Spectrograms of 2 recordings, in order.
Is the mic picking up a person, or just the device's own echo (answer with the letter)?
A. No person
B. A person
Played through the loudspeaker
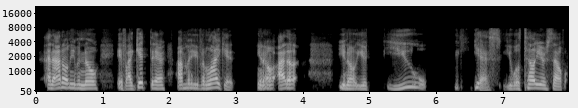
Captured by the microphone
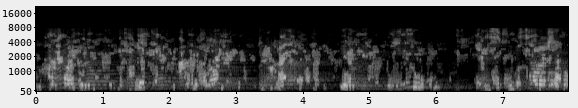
A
